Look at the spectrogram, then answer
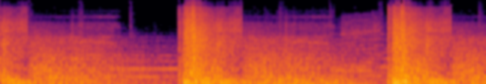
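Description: Two heavy booming shots from a vehicle-mounted gun in the sandbox game Starbound, each a sharp loud blast with a lingering rumbling tail, spaced about two seconds apart over a steady background drone.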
